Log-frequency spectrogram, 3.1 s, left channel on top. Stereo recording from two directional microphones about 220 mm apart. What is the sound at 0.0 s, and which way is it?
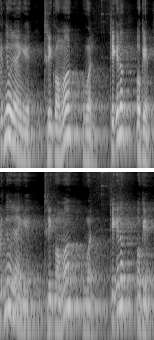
A man's voice, 50° left (ahead or behind).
